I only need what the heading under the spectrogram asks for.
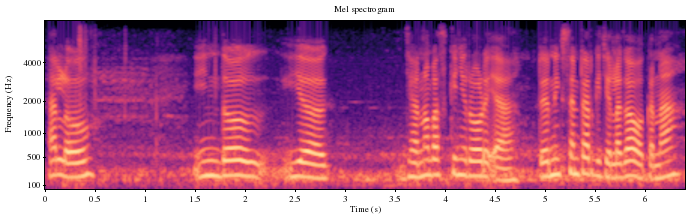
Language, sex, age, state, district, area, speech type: Santali, female, 45-60, Jharkhand, Bokaro, rural, spontaneous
